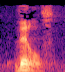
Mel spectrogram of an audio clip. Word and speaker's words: victuals: But when you look it up in the Oxford English Dictionary, which is the most straight-laced formal dictionary of the English language, it tells you to pronounce it just like grandma would, victuals.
